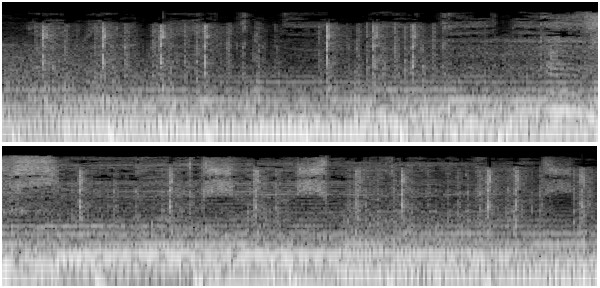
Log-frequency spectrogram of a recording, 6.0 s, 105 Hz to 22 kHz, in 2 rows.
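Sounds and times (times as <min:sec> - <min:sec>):
typewriter clacking: 0:00.1 - 0:02.2, 0:03.3 - 0:05.9.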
